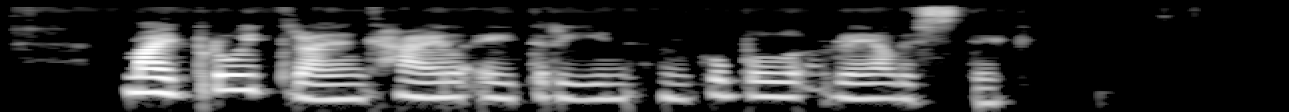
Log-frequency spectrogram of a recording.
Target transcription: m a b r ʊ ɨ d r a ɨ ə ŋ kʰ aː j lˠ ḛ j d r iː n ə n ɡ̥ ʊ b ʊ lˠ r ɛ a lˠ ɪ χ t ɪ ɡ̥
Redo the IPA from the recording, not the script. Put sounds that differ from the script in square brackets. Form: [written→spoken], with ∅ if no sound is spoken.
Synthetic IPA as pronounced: m a b r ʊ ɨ d r a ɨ ə [ŋ→n] kʰ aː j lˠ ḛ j d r iː n ə n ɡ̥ ʊ b ʊ lˠ r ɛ a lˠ ɪ [χ→s] t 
